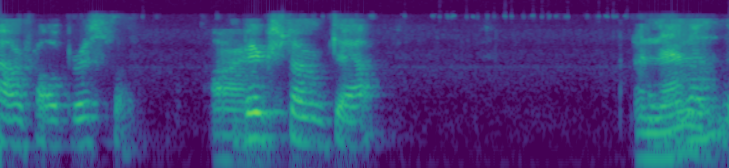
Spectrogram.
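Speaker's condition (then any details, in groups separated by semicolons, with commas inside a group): Tongue cancer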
